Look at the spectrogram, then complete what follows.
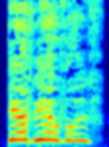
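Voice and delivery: high, loud, slow screech; drawn-out high panicked scream; terrified shriek. Acted. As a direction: shriek it out in sheer terror. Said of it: "kreischte Serafina".

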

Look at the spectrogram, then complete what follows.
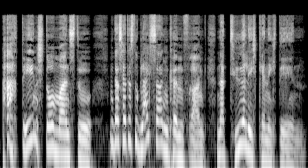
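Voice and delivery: teacher suddenly getting the joke; amused realisation. A narrator's reading. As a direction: slap your forehead and get it. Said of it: "Sonja schlug sich lachend gegen die Stirn".

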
